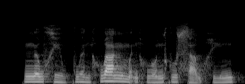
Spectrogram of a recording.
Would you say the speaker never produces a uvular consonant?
yes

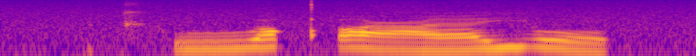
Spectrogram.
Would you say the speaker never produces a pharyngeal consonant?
no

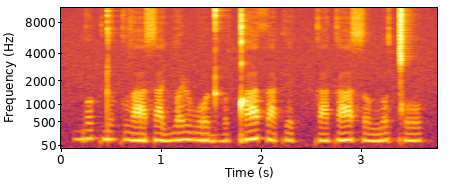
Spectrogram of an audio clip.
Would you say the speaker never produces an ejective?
yes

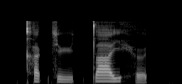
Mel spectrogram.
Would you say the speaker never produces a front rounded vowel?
no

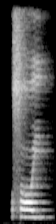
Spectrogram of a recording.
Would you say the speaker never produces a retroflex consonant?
yes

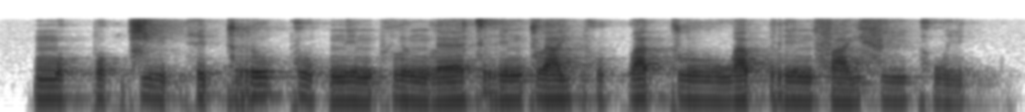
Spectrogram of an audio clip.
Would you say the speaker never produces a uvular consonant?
yes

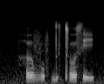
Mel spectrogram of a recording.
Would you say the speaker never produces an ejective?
no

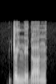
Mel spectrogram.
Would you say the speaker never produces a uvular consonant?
yes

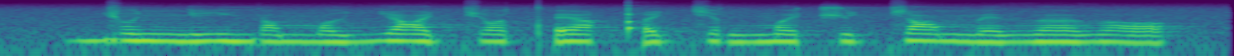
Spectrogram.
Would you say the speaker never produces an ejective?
no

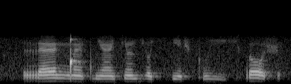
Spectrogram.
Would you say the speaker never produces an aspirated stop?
yes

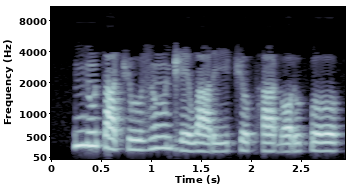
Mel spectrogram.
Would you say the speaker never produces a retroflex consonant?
yes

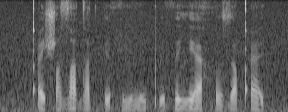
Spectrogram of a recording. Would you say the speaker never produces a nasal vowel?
yes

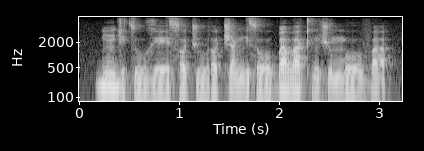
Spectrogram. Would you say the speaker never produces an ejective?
no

